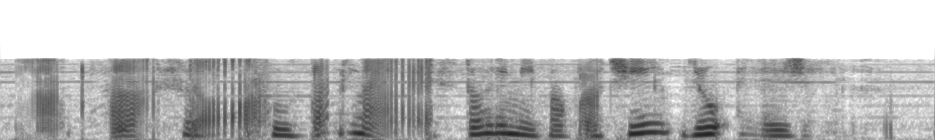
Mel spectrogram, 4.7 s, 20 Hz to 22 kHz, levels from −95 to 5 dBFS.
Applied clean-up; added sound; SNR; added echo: neural separator model SepFormer WHAM!.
